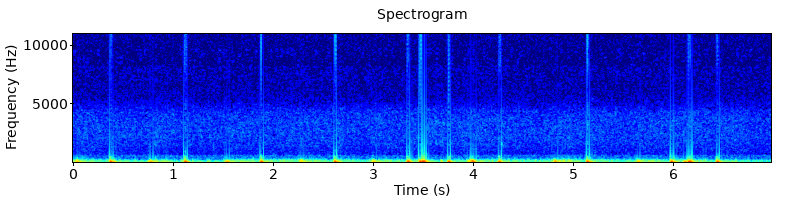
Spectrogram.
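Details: Female's unstable resting heartbeat, recorded with simple equipment: low thumps with uneven spacing, some beats crowded together and others delayed; irregular heartbeat with extra beats.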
